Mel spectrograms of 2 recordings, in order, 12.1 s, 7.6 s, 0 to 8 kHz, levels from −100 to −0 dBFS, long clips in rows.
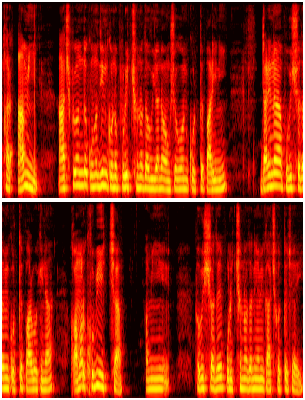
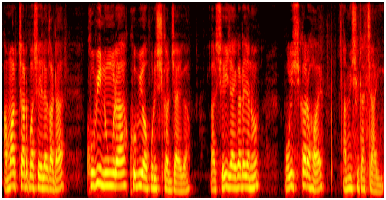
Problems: none marked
